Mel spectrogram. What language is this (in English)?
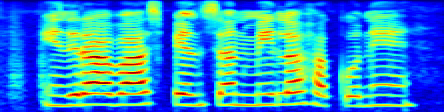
Magahi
